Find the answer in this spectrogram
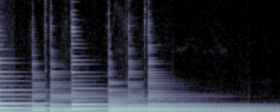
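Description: Background music: a guitar plucks about six notes in the first two seconds, then lets them ring and fade away.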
